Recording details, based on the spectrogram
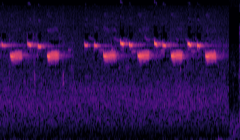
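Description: A Great Tit sings bright, ringing two-note phrases, a high note dropping to a lower one, repeated quickly in a steady run over a faint background hum.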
